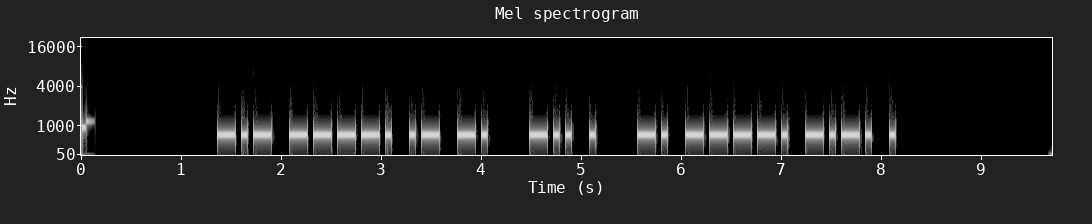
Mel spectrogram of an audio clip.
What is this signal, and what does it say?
Morse code, heard as a keyed tone, about 21 wpm, 700 Hz. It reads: K9AN DE N9CE
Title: USA Callsign DE Callsign - 4 Characters - 20wpm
